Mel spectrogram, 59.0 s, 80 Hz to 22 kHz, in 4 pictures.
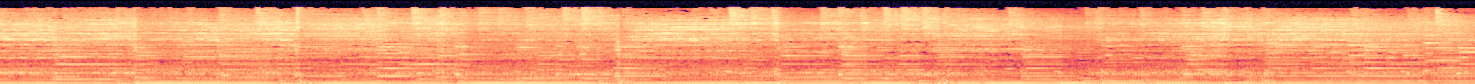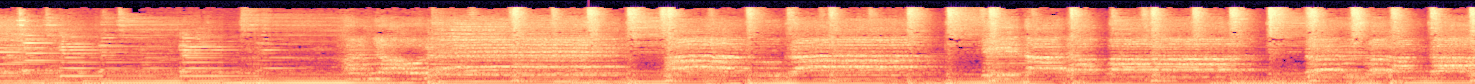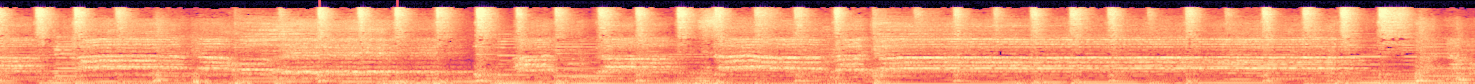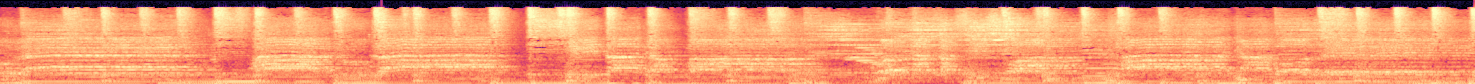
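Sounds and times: choir singing gospel in harmony: 0.0s - 15.3s, 17.7s - 59.0s
steady beat: 18.5s - 59.0s.

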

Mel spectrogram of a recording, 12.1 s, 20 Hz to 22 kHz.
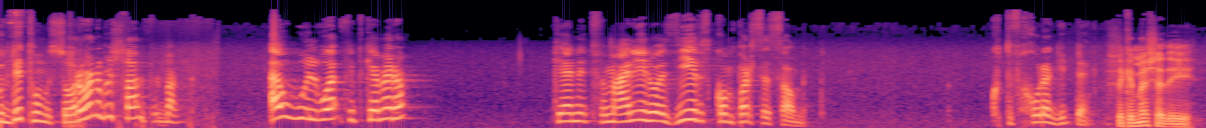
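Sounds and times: woman speaking: 0.0s - 2.0s, 2.7s - 4.3s, 5.5s - 8.2s, 9.9s - 11.0s.

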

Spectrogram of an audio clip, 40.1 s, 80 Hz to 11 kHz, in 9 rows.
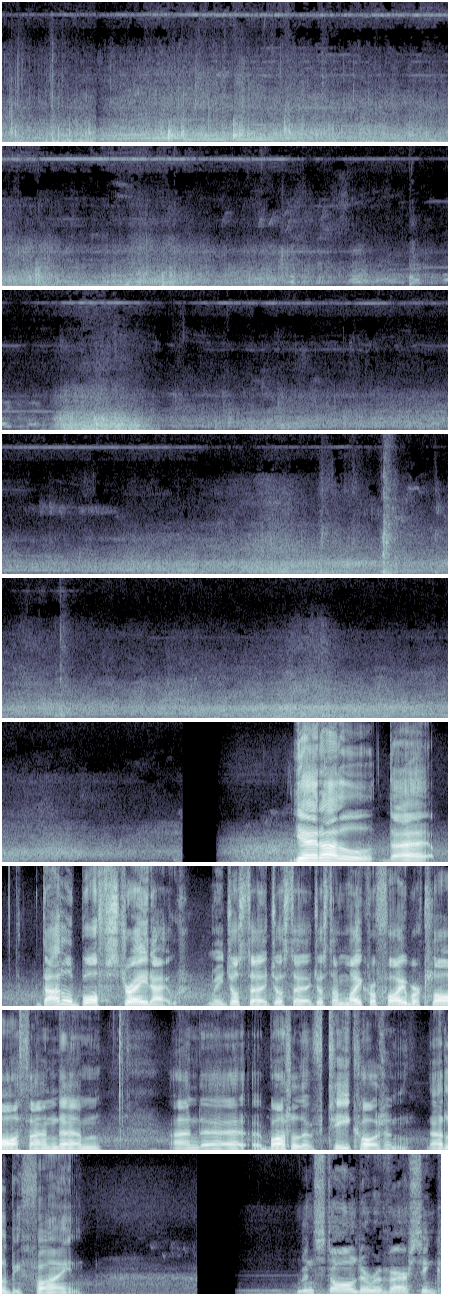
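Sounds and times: tyres crunching on gravel: 0.0s - 8.8s.

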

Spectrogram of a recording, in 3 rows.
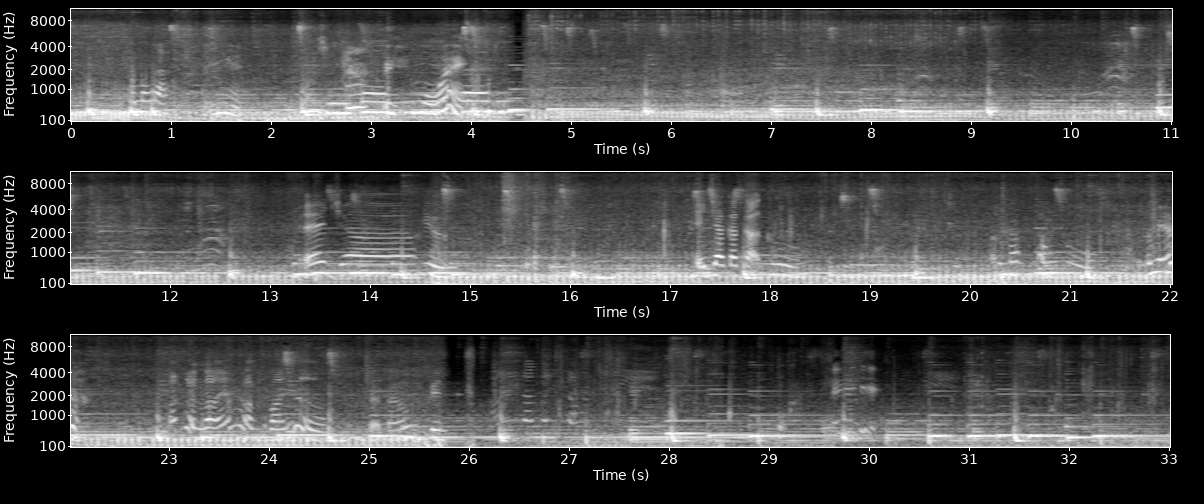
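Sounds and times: background music with held notes: 0.0s - 33.0s
low accompaniment: 0.0s - 33.0s
quad bike engine running: 0.0s - 33.0s
person singing slow melody: 2.3s - 4.8s.

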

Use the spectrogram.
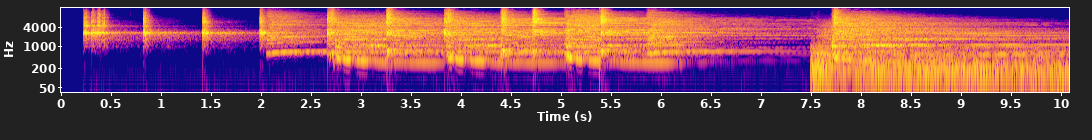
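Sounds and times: sharp wooden percussion strokes: 0.2s - 9.6s.

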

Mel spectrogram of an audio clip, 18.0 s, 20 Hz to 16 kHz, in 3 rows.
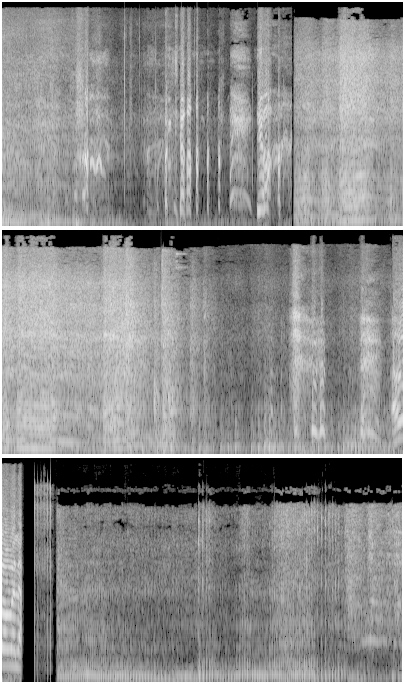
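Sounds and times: motorcycle engine running: 0.0s - 1.1s, 12.8s - 17.2s.

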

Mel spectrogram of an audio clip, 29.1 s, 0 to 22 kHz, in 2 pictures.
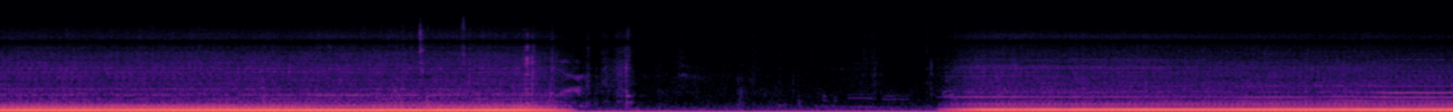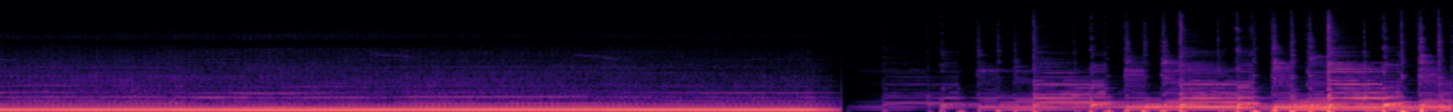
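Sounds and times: loader engine humming steadily: 0.0s - 5.8s, 9.4s - 23.0s.

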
